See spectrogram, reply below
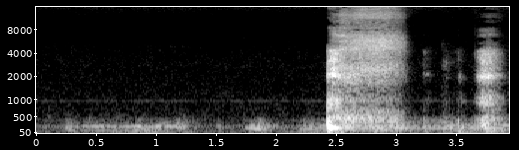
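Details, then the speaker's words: Sleeping female pet snoring: soft, low rumbling breaths, then a sharp snort-like burst of air. "i have a blanket on my lap because it's cold and well look it can you hear her she's snoring"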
